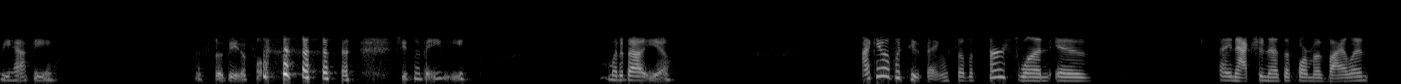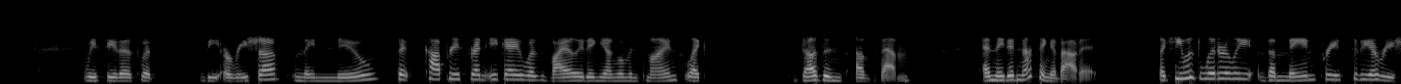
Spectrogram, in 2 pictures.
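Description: Throughout, the speech sounds thin, buzzy and synthetic, confined to roughly 250 Hz to 3.5 kHz with nothing above 3.6 kHz, as an AMR narrowband mobile codec at a low rate near 7.95 kbps would produce. At 25.90 s a sharp snap sits on top of the sound, likely an electrical switching spike from nearby equipment arcing into the line.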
